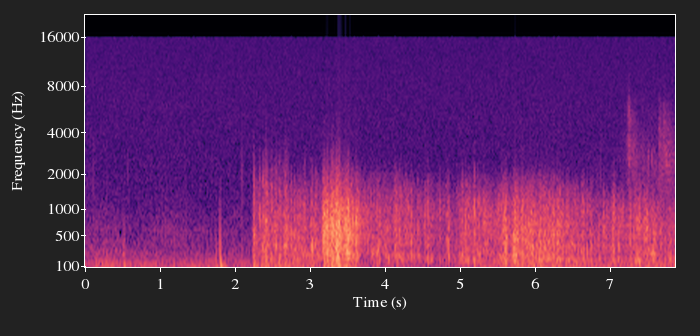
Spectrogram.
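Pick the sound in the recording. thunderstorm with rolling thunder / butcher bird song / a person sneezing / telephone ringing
thunderstorm with rolling thunder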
